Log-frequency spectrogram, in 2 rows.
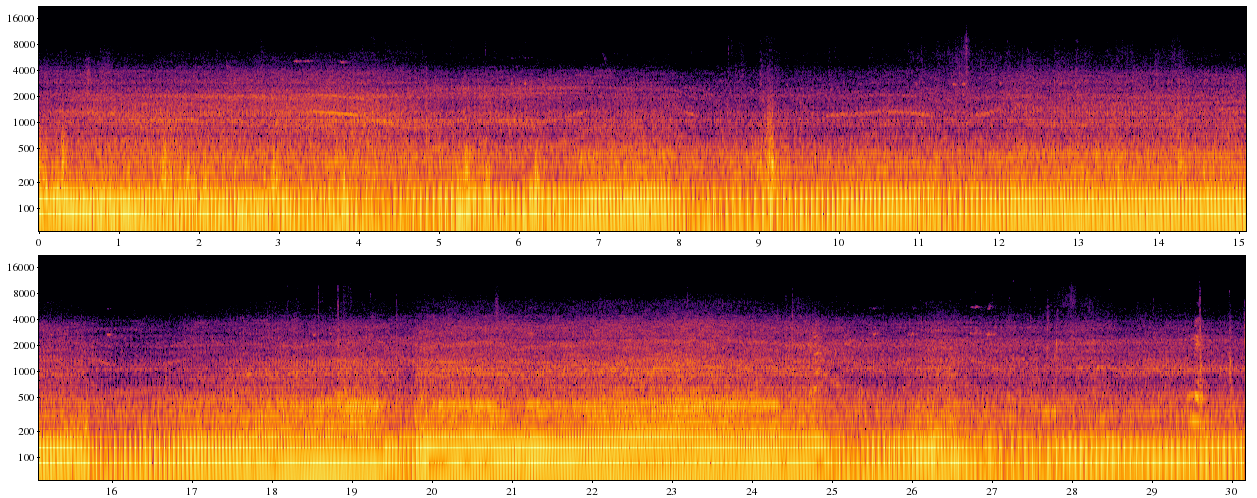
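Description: Yamaha Aerox 155 scooter's single-cylinder engine running under way at low road speed, under a heavy, steady low rumble.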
